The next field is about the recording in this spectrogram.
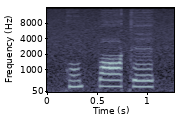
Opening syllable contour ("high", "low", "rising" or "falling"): rising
